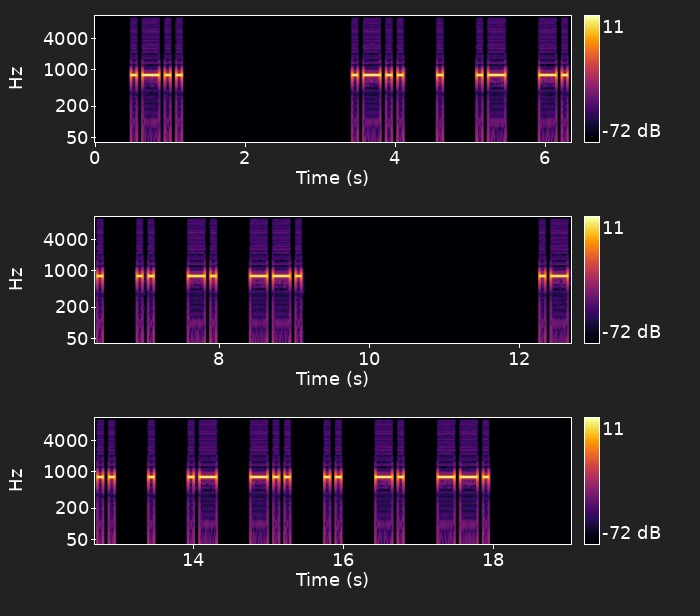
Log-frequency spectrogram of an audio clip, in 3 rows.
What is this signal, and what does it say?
Morse code, heard as a keyed tone, about 16 wpm, spaced as for 12 wpm, 800 Hz. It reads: L LEADING LEADING
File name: Ls / Single L m3s / Single L Prefixe 3x2 Twice @10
